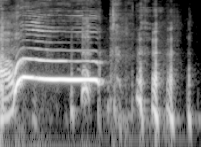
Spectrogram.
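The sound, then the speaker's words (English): A person lets out a loud wolf-like howl, sliding up and holding a steady note for about a second, then breaks off into a few quick spoken or laughing bursts. “Sinfjotli really howled. He knows how to howl.”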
